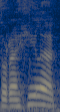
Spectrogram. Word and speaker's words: Rahela: Give us the correct pronunciation. Okay, my name is Rahela.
